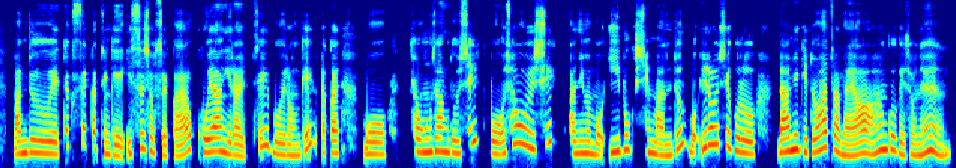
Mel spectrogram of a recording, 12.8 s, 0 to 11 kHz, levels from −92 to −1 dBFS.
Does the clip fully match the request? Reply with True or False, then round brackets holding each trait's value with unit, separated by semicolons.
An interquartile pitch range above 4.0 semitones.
True (5.3 semitones)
